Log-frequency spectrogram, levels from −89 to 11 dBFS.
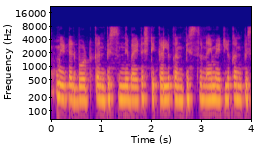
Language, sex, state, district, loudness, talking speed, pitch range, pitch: Telugu, female, Andhra Pradesh, Sri Satya Sai, -13 LUFS, 120 wpm, 175-185 Hz, 180 Hz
